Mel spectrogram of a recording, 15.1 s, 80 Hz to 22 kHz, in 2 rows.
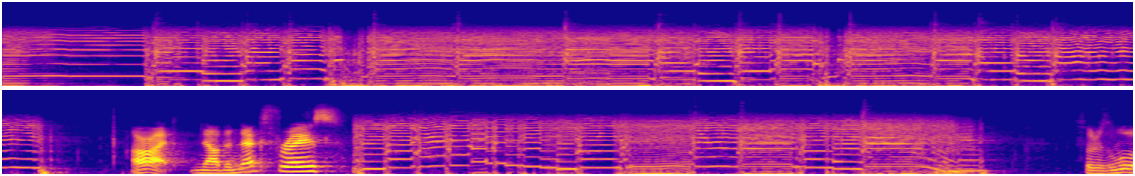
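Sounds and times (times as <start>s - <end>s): electric guitar blues lead: 0.0s - 8.2s, 9.8s - 14.5s.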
